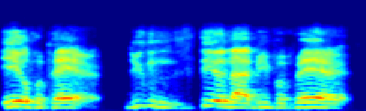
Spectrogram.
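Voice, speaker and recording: Higher-voiced male interviewer, dull lo-fi sound. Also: normal speed. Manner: rambling, roundabout questions, informal. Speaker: interview host. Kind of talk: casual conversational interviewing.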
